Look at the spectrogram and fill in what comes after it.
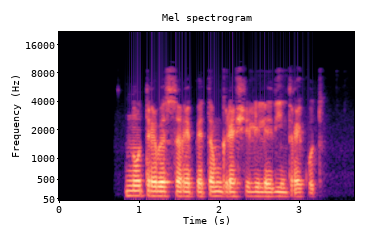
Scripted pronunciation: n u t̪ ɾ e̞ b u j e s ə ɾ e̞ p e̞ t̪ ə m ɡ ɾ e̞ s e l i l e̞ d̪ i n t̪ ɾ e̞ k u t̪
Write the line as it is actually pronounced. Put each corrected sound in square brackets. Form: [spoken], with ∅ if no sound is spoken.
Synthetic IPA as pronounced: n u t̪ ɾ e̞ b u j e s ə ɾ e̞ p e̞ t̪ ə m ɡ ɾ e̞ [ʃ] e l i l e̞ d̪ i n t̪ ɾ e̞ k u t̪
